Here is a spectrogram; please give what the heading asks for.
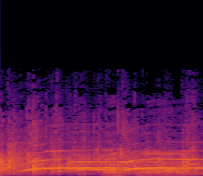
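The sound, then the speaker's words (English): A studio audience gives quick, short applause, an even patter of many hands that holds steady for the brief moment. “Wow, that was a quick and short applause.”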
